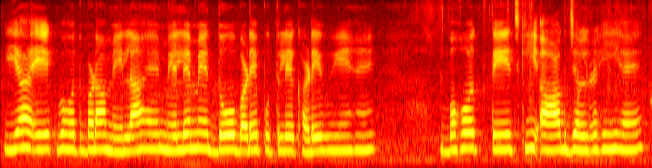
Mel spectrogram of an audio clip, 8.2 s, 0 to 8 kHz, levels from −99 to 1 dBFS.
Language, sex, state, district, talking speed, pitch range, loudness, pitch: Hindi, female, Uttar Pradesh, Hamirpur, 155 wpm, 220-240 Hz, -23 LUFS, 230 Hz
